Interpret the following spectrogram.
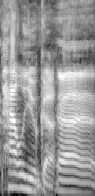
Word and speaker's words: Pagliuca: Well, you mispronounced Joyce's last name. You tried your best. Pagliuca. Silent G.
